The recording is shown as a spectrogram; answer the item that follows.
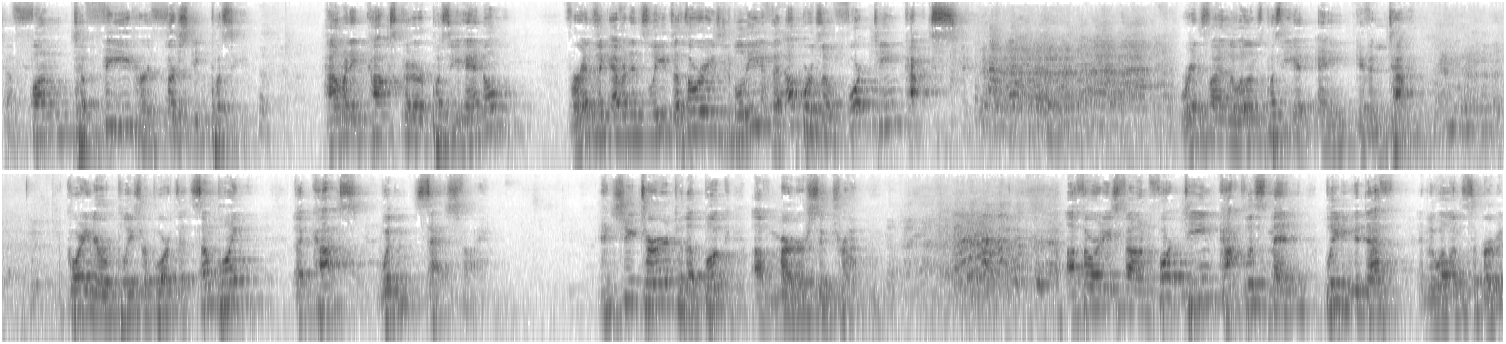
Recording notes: Recorded May, 25 2014, at the Waiting Room in Omaha as part of the Crom Comedy Fest.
